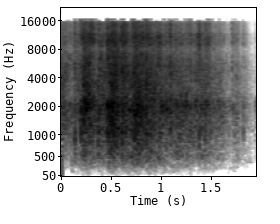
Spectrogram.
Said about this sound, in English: Need some claps. BET Awards. Yep, yep, yep.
